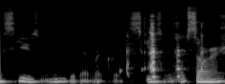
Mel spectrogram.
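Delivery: whispered, hushed, breathy, put-on stud voice. Acting out approaching a woman at the milk section: stud voice. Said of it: "I put my stud voice on".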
